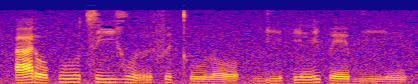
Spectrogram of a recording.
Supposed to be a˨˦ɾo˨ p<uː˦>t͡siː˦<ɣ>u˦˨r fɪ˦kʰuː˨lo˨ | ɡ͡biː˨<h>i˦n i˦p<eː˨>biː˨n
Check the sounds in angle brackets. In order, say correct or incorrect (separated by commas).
correct, correct, correct, correct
